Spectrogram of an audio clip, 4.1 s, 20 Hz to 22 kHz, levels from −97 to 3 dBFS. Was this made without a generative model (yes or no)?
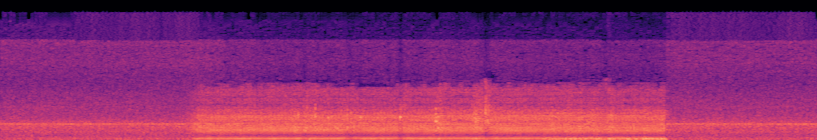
yes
